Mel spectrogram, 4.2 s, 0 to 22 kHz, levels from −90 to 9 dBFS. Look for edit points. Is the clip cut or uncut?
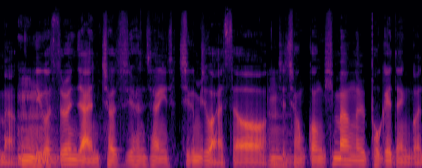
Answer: cut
